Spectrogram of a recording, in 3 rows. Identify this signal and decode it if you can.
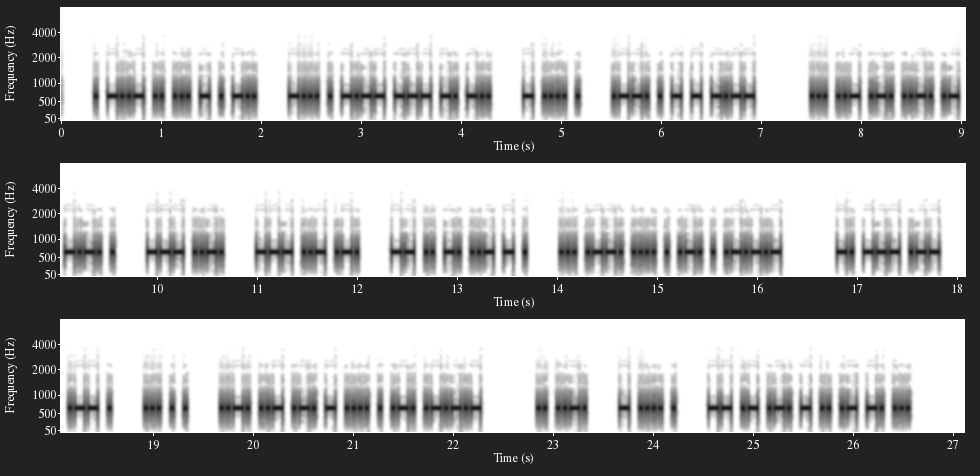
Morse code, heard as a keyed tone, about 37 wpm, 650 Hz. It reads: EXISTED BEYOND THE PETTY SURFACE OF OUR MINUTE SPHERE. NOW WE SEE FURTHER. IF THE MARTIANS
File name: Book Two / 10-Chapter 10 - Epilogue - 36 WPM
